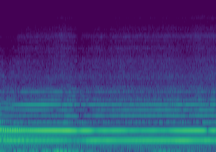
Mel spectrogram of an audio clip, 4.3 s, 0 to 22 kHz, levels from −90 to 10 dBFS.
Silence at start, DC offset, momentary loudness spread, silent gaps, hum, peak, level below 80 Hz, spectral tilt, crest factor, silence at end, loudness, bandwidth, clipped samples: 0 s; under 0.1%; 6 LU; none; none; -14 dBFS; -54 dBFS; -8 dB/octave; 10 dB; 0 s; -26 LUFS; 5.4 kHz; under 0.1%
